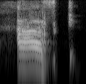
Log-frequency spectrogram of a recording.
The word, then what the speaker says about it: asked: No one asked. Good. No one asked. There's no ed. There's just a t on the end of this.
